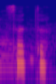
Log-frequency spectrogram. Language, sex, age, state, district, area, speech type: Dogri, female, 18-30, Jammu and Kashmir, Kathua, rural, read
